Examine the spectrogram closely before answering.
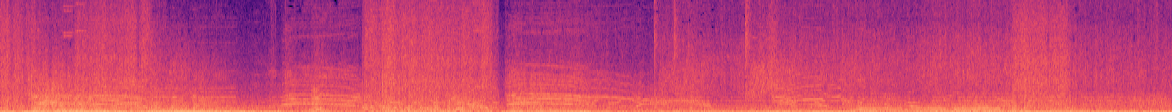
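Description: Flames roar from a burning vehicle.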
